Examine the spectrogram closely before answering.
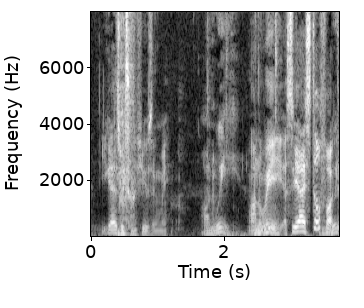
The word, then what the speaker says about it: ennui: pronounced on way. You guys were confusing me. Ennui.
